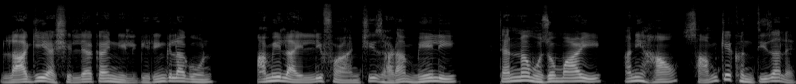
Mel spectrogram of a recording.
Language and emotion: Goan Konkani, sad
